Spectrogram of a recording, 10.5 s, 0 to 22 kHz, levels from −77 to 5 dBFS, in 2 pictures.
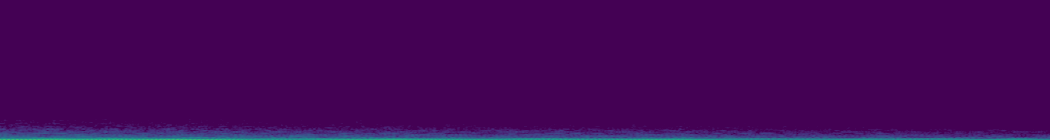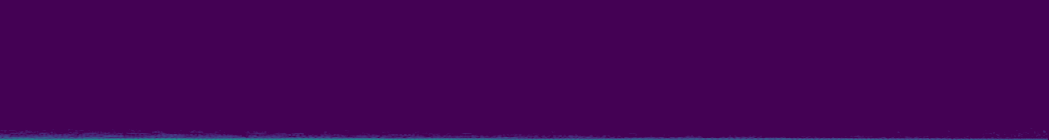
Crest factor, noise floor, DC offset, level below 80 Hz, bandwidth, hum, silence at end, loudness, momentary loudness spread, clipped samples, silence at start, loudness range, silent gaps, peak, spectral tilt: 16 dB; -59 dBFS; under 0.1%; -56 dBFS; 2.6 kHz; none; 0.95 s; -35 LUFS; 21 LU; under 0.1%; 0 s; 17 LU; none; -18 dBFS; -11.5 dB/octave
